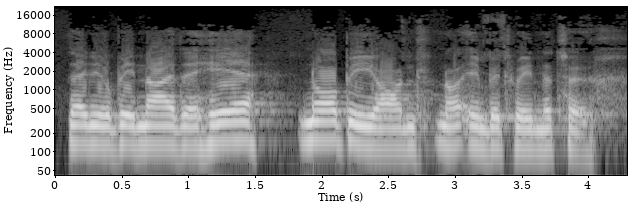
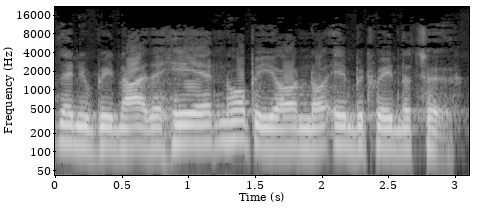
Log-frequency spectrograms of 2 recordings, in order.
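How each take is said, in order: First: It is said with pauses between phrases. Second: It is said without pauses between phrases.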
